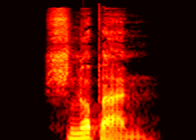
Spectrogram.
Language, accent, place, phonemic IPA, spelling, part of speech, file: German, Germany, Berlin, /ˈʃnʊpɐn/, schnuppern, verb, De-schnuppern.ogg
- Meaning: to smell, to nose, to sniff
